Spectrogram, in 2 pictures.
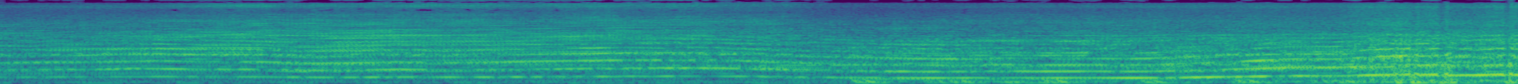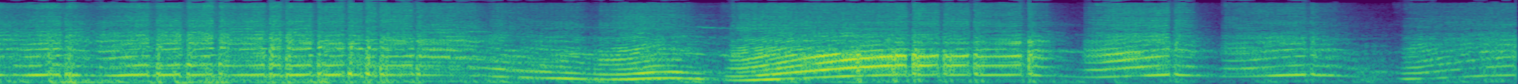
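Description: A car engine held at high revs during a tyre-smoking burnout, its pitch wavering as the throttle is worked, over the hiss of spinning tyres. In the last few seconds the revs drop sharply and climb again several times as the throttle is lifted and stabbed.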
